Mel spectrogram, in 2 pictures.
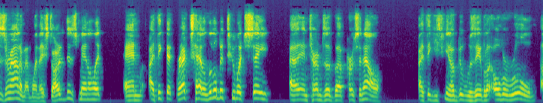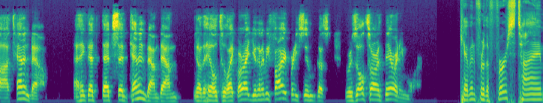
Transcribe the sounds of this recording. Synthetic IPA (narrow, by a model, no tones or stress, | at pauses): ɨzə˞ãʊ̃nɨ̃mɨ̃nwə̃nðeɪstɑɹɾɨdt̚ʰɨðɨsmæ̃nl̩ˠɪt̚ | ɨ̃nʔaɪθɪ̃ŋk̚ðɨt̚ɹɛkshɨɾəlɪɾl̩ˠbɪtʰʉmʌt͡ʃseɪ | ɪ̃ntʰɜ̃˞mzʌvpʰɜ˞sɨnɛlˠ | aɪθɪ̃ŋkijɨnoʊɨt̚wʌzeɪbl̩ˠtʰə̰ʔoʊvə˞ɹulˠʌtʰɛnɨ̃nbã̰ʊ̃n | aɪθɪ̃ŋk̚ðætðætsɛ̃ntʰɛ̃ñɨ̃nbãʊ̃ndãʊ̃n | jɨnoʊðɨhɪlˠtʰəlaɪkɔlˠɹaɪtjə˞ɡʌnɨbifaɪə˞d̚pʰɹ̥ɪɾisʉ̃nbɨkʌz | ðəɹɨzʌlˠtsɑɹɨ̃nðə˞ɛñimɔ̰ɹ | kʰɛvɨ̃nfə˞ðəfɜ˞stʰãɪ̃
